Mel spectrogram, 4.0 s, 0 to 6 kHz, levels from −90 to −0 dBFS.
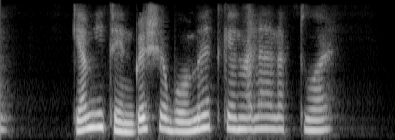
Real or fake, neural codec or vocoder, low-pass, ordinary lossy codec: fake; codec, 16 kHz, about 1 kbps, DyCAST, with the encoder's durations; 5.4 kHz; MP3, 32 kbps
